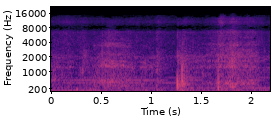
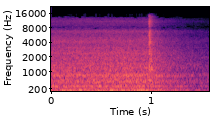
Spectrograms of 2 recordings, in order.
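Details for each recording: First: Garage furnace makes a loud steady hum but the fan won't start: blower motor energized but not spinning, motor seized (tight), with scattered handling clicks. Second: Garage furnace that only made a loud hum and whose fan would not kick on, after its blower motor was remounted: a smooth, even rush of air with no hum or buzz; it runs far better.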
